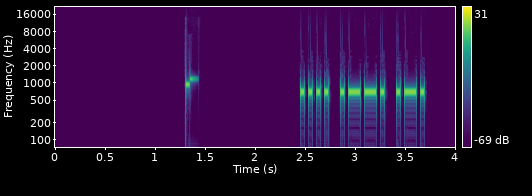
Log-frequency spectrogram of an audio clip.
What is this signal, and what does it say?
Morse code, heard as a keyed tone, about 32 wpm, 700 Hz. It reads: HPR
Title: USA Call Sign Postfixes - 3 Letters 30wpm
